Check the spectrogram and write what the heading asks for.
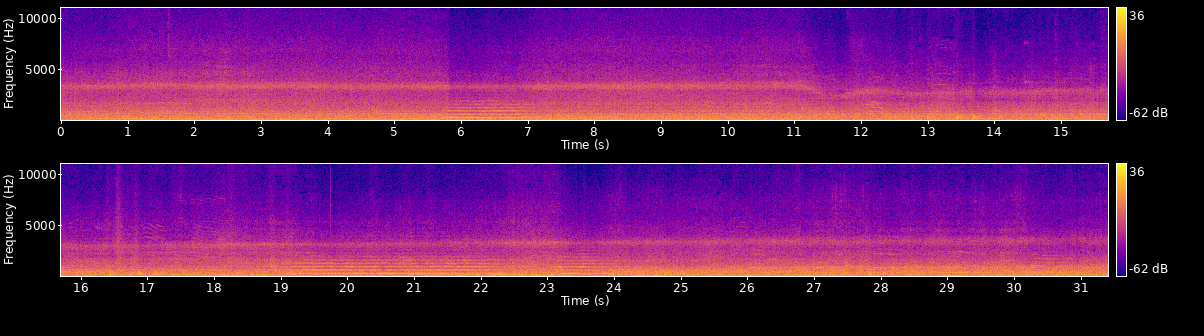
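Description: A moving commuter train heard from an open coach window, with steady running noise from wheels and rails and wind rushing past. The locomotive's horn sounds three times: a short blast about six seconds in, a long blast around twenty seconds, and another short blast just after.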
